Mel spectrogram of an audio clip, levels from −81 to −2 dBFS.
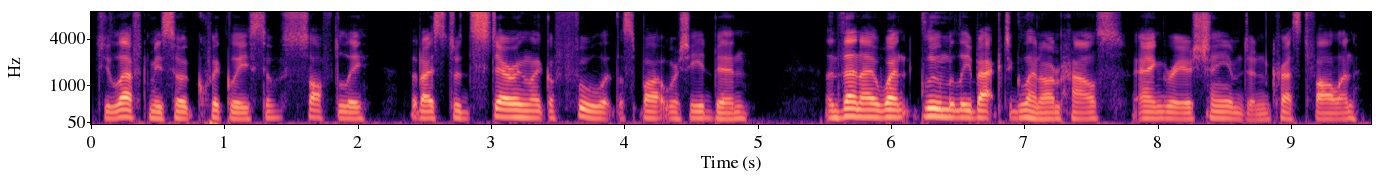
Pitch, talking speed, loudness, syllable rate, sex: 130 Hz, 215 wpm, -19 LUFS, 5.5 syllables/s, male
